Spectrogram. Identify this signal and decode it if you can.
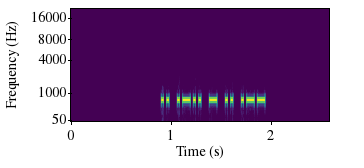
Morse code, heard as a keyed tone, about 44 wpm, 700 Hz. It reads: ILTIW
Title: Code Groups - 5 Letters - 45wpm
